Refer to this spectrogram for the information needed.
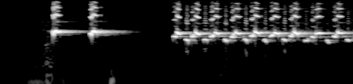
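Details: Sooty-headed bulbul, locally trucukan, in a lively gacor song with long ropel trills: two clear whistled notes near the start, then a fast rattling run of bubbly chirps repeated rapidly.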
